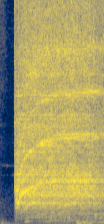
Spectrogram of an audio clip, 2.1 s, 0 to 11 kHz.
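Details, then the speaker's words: 1976 Chevy Nova drag car, rusted out and sitting for years, with the starter hotwired. The starter cuts in with a steady whine and the engine turns over freely and evenly. Normal cranking. "yeah sounds freaking good to to me"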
